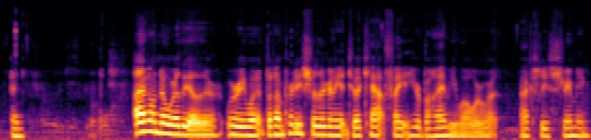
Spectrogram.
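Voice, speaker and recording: A soft-spoken woman talks at a very fast pace, broken by long, frequent pauses. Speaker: podcast co-host. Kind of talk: casual chat. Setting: livestream at home. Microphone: too quiet.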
